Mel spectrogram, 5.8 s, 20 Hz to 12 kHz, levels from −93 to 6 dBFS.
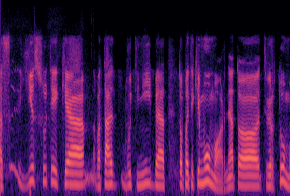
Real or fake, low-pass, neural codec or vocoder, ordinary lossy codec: real; 10.8 kHz; none; AAC, 64 kbps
